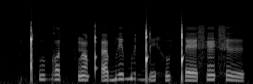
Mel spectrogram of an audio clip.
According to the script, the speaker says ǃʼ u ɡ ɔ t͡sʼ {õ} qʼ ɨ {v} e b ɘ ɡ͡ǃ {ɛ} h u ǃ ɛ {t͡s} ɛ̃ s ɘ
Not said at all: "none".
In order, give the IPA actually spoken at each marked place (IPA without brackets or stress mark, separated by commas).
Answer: ũ, b, e, s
